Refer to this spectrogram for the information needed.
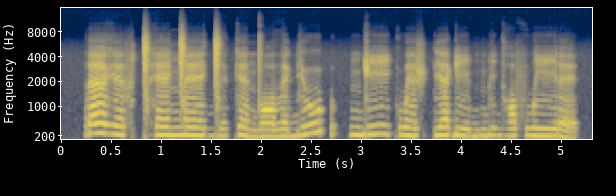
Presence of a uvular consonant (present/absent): absent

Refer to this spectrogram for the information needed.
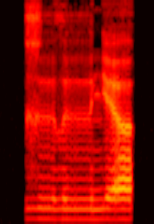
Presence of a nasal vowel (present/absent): absent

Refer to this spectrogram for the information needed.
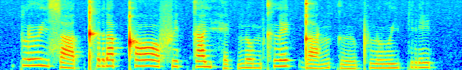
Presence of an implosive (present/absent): absent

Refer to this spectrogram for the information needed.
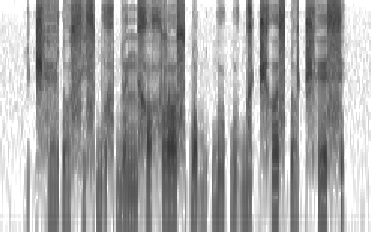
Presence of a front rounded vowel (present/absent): absent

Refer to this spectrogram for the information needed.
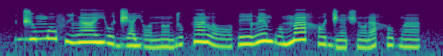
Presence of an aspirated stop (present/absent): absent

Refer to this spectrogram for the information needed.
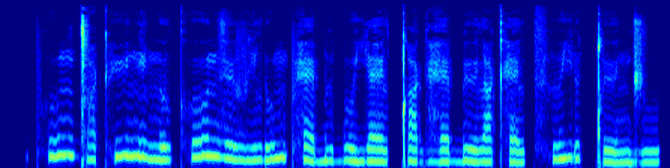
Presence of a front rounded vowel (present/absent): present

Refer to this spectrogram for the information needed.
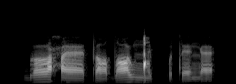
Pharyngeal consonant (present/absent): present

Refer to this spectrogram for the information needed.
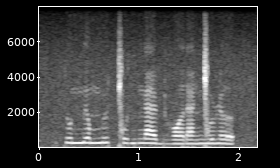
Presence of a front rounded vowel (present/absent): absent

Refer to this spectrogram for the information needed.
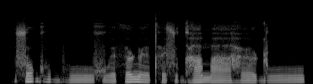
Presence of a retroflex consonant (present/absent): present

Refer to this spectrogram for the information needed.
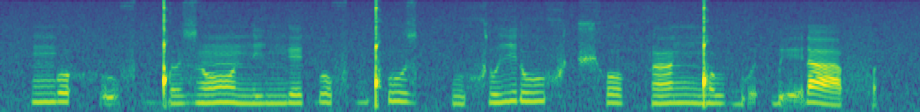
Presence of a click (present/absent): present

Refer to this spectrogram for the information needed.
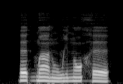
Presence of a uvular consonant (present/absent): absent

